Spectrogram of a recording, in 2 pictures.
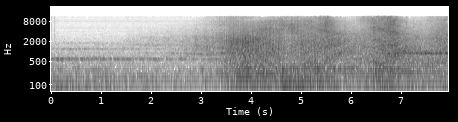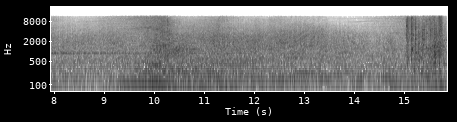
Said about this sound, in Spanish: Aquí solo hay aviones que suenan, ¿eh?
